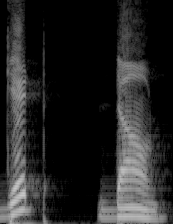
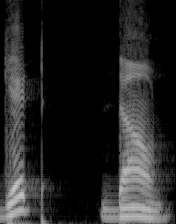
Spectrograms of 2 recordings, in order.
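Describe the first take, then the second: Both takes have the same delivery.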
